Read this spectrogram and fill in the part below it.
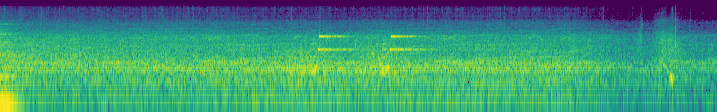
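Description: A stadium crowd cheers and murmurs steadily.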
